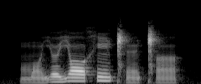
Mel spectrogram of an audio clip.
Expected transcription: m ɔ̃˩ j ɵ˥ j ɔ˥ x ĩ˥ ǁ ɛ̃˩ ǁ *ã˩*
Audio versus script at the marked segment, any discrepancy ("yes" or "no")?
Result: no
